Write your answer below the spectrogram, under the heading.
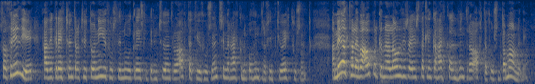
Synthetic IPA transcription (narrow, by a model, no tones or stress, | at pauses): sawθɾɪðjʏhavðɪkɾejht̪hʏnt̪ɾat̪ʰʏht̪uɔniːjʏθuːsʏnt̪ɪnuːikɾeːjslʏpɪɾɪnt̪vœːhʏnt̪ɾaðoa̰wht̪at̪ʰiːʏθuːsʏnt̪sɛmɛɾ̥ɦajhkʏnʏpawhʏnt̪ɾaðfɪm̥t̪ʰiɔejht̪θuːsʏnt̪ | aðmɛːðalt̪ʰaːlɪhɛvaaːwpœɾkaɾnaɾalaːwnʏθɛsːaejnst̪ahk̪liŋkaɦajhkaʏmɦʏnt̪ɾaðɔʔa̰wht̪aθuːsʏnt̪awmaːwnɪðɪ̰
